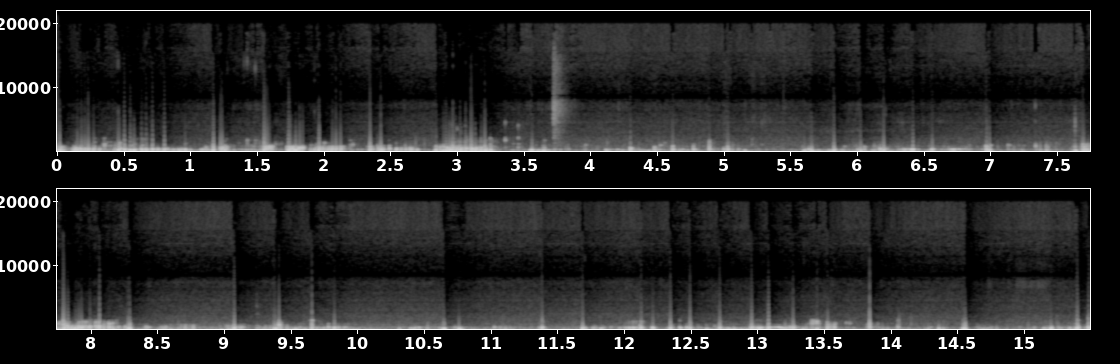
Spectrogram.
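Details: Continuous bubbly, gurgling abdominal rumbles with frequent pops; ordinary stomach growling (borborygmi).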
